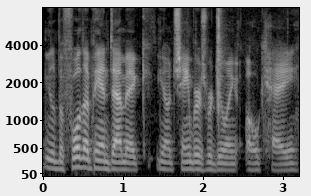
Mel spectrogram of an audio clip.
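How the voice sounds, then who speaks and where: In an American accent, a man with an ordinary speaking voice speaks at a medium pitch and a moderate pace, with ordinary pitch variation over a quiet background. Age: 30s. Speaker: chamber of commerce director, former sports broadcaster. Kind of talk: casual chat.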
